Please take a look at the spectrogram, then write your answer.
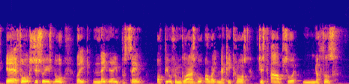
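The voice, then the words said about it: West of Scotland accent. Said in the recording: “as you can hear at the moment, that's how most of the central west of Scotland folk speak ... The way Noam Dar comes across on Twitter is the way we speak.”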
